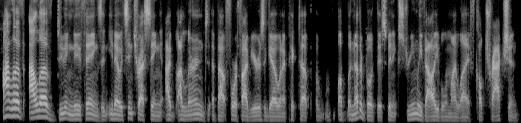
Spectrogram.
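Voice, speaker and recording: A Canadian man with a fairly low voice, recorded dry and close on a podcast mic. He chats as an interview guest in an upbeat, storytelling way. He breaks into laughter often as he talks. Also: a little fast, hardly any pauses, dry recording. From southwestern Ontario, Canada. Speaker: guest, growth strategist.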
